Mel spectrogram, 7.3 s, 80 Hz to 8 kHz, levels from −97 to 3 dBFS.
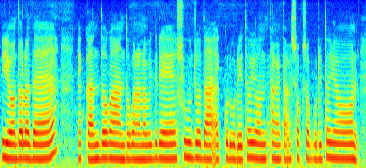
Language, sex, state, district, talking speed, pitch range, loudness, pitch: Chakma, female, Tripura, Unakoti, 145 wpm, 195-210 Hz, -13 LUFS, 205 Hz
